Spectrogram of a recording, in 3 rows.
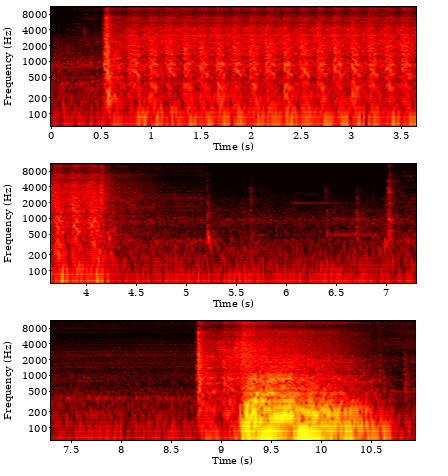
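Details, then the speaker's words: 2007 Subaru WRX swapped to STi engine after re-timing with marks lined up: steady cranking chug, pause, then catches with strong rising roar and runs cleanly before being shut off straight away; normal start. "go ladies and gentlemen she fired right up he shut it off straight away just to let you know"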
